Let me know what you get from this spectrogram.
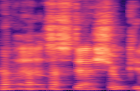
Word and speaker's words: Stasiuk: Stasiuk is the Stasiuk. Okay, yeah, apologies. – Ukrainian pronunciation.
